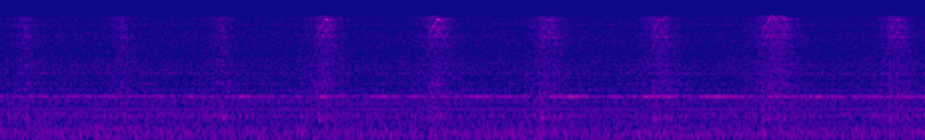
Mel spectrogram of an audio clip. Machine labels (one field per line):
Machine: slide rail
